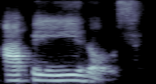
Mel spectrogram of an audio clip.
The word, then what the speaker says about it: apellidos: The last names are referred to as apellidos. The double L is a Y sound. So you say ape, ape, and then say y, dos.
